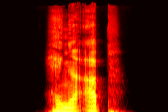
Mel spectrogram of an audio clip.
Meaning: inflection of abhängen: 1. first-person singular present 2. first/third-person singular subjunctive I 3. singular imperative
- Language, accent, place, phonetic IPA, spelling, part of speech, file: German, Germany, Berlin, [ˌhɛŋə ˈap], hänge ab, verb, De-hänge ab.ogg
